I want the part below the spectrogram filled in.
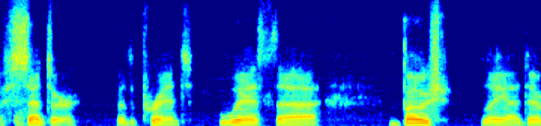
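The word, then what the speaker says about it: Boushh: Their suggestion is to remove Luke and Leia in the center of the print with Bosch Leia. Did I pronounce that right? Yeah, Bush.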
